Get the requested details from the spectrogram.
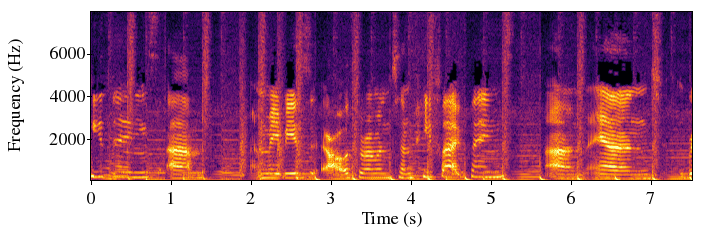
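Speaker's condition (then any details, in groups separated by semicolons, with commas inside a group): Cerebral palsy, mild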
